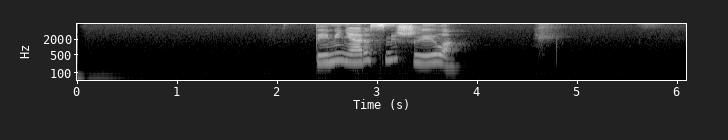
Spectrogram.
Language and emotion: Russian, positive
